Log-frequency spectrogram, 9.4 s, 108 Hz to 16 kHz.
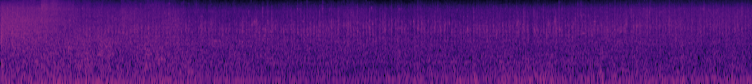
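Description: Tank cannon fire in War Thunder ground battles, aimed at a French AMX-13, comes as a dense, rumbling barrage of blasts with a loud burst at the start and sustained battlefield roar throughout.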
